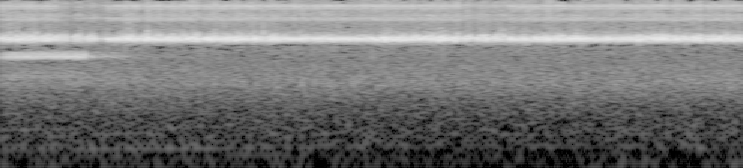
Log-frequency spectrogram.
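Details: Crickets singing on a warm summer evening among fireflies: a short lower buzzy burst opens, then a steady, piercing high trill continues unbroken.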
